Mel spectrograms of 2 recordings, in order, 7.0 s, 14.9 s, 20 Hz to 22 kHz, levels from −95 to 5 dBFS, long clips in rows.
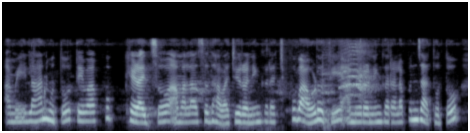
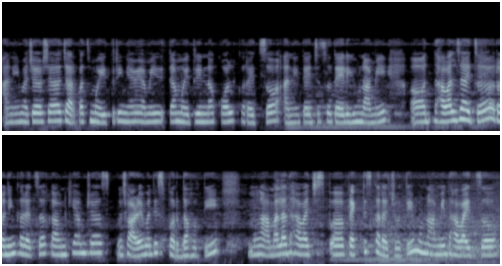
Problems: background sounds at intervals, background conversations at intervals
